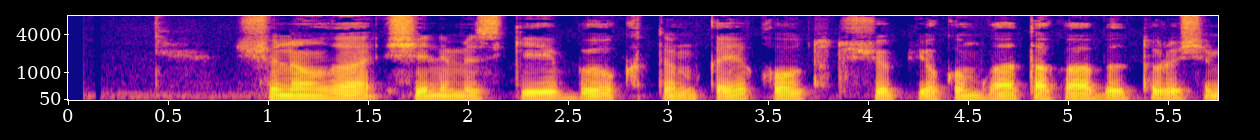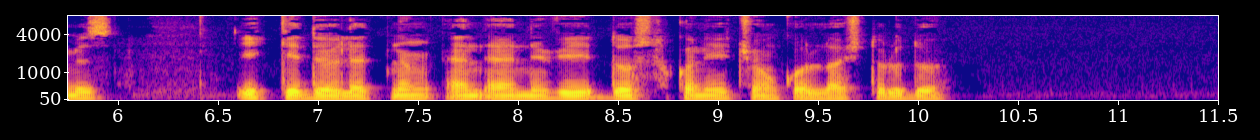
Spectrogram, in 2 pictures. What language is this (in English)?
Uyghur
